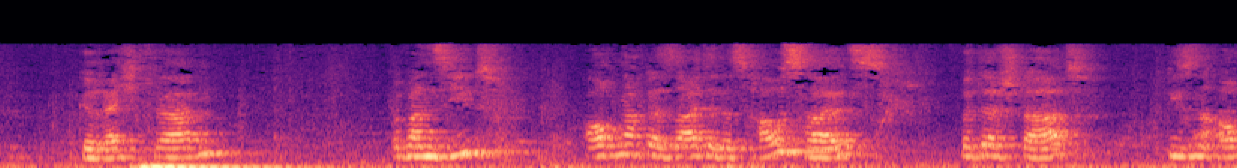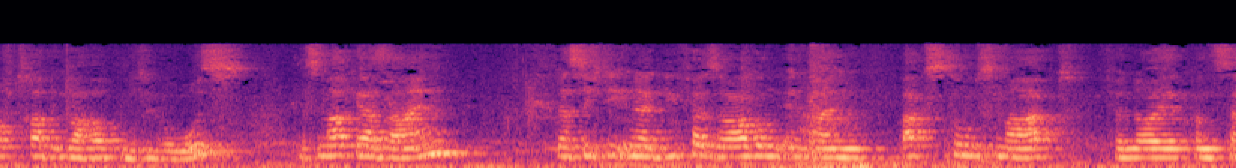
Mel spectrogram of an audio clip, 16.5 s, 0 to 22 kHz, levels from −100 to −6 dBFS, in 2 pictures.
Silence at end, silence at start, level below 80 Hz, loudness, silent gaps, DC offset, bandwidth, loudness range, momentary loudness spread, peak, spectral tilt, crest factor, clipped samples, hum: 0 s; 0 s; -36 dBFS; -23 LUFS; none; under 0.1%; 8.8 kHz; 2 LU; 19 LU; -4 dBFS; -6 dB/octave; 18 dB; under 0.1%; none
